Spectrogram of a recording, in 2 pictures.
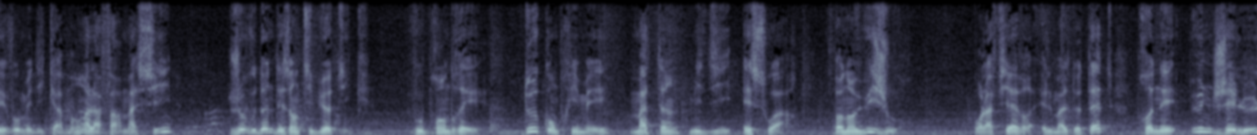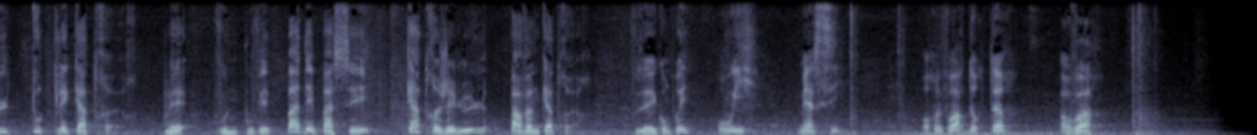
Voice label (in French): Dialogues apres la radio; RFIAsile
